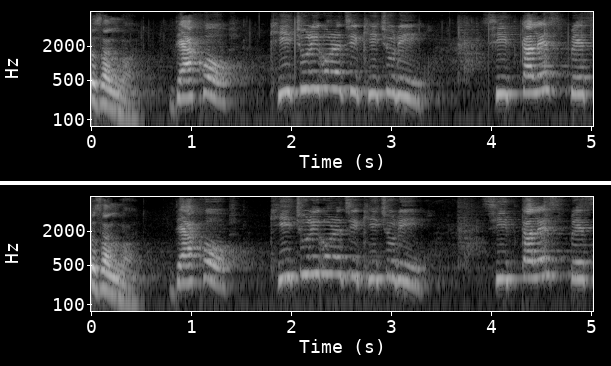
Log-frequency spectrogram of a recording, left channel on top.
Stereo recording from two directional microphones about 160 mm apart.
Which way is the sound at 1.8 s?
25° right (ahead or behind).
